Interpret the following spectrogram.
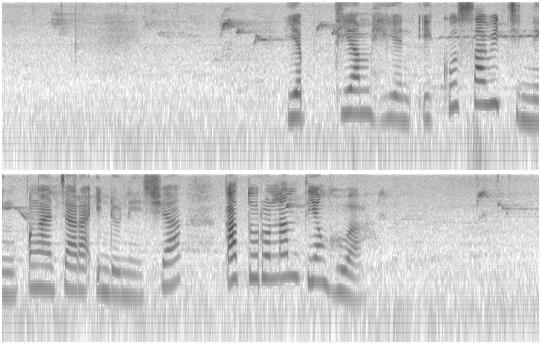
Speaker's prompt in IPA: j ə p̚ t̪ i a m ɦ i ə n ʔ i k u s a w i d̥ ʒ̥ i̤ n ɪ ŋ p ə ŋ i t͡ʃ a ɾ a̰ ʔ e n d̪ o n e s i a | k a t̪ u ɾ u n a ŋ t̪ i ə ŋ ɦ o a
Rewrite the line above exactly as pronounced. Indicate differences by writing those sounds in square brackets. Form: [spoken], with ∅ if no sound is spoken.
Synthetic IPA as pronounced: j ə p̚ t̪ i a m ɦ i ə n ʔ i k u s a w i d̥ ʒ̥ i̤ n ɪ ŋ p ə ŋ [a] t͡ʃ a ɾ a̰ ʔ [i] n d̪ o n e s i a | k a t̪ u ɾ u n a [n] t̪ i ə ŋ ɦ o a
